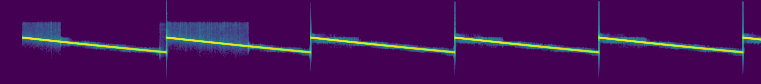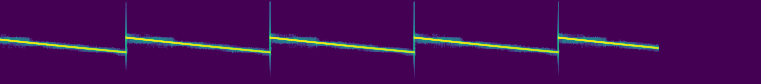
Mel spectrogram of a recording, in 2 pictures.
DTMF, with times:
none

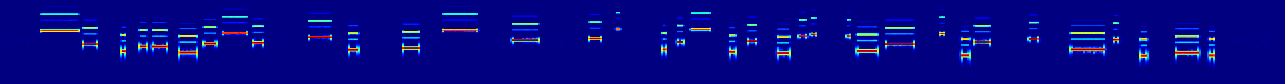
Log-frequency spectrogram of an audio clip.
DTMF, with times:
none

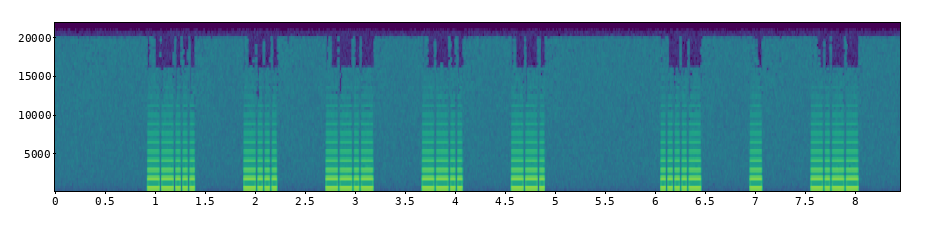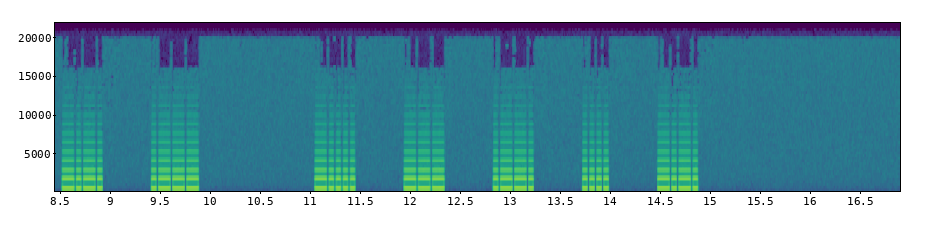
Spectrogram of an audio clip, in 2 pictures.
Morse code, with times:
0.9-4.9 7BQZG
6.1-9.9 4TYCJ
11.1-14.9 6OPHC

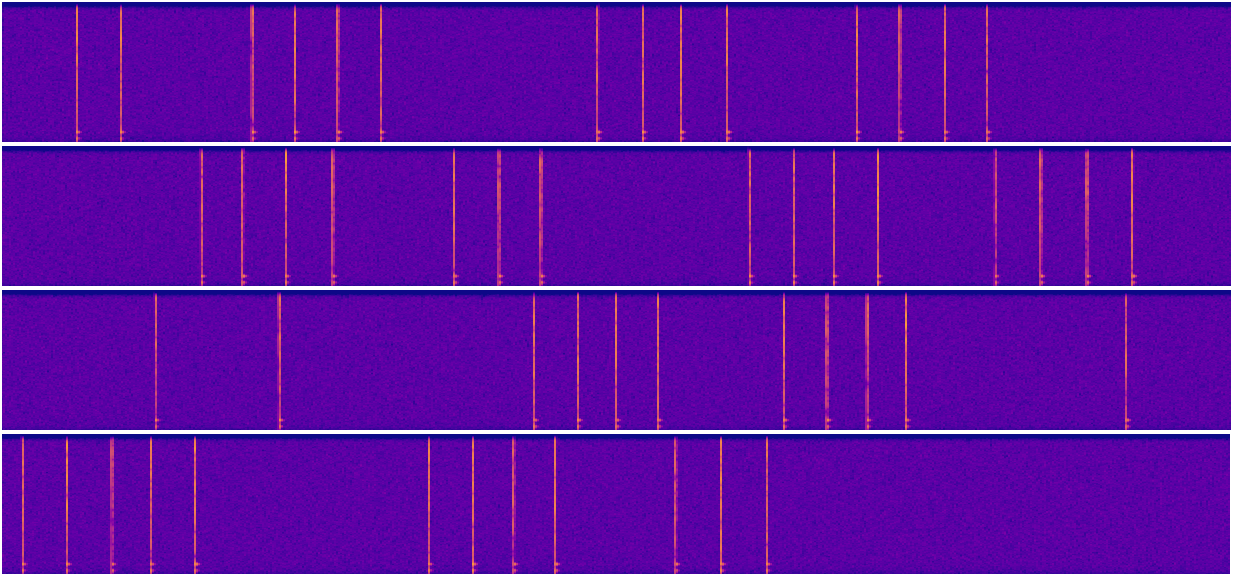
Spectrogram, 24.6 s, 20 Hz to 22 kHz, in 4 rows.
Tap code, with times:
0.4-5.0 IT
7.1-22.3 STATES

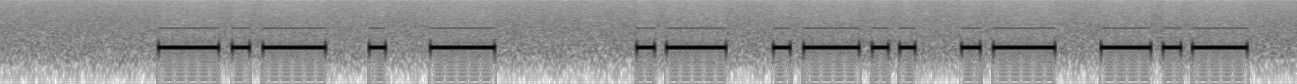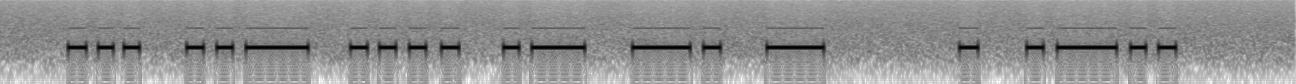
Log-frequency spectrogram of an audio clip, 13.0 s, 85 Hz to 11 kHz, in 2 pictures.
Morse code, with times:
0.8-2.5 KET
3.2-6.2 ALAK
6.8-10.6 SUHANT
11.3-12.4 EL

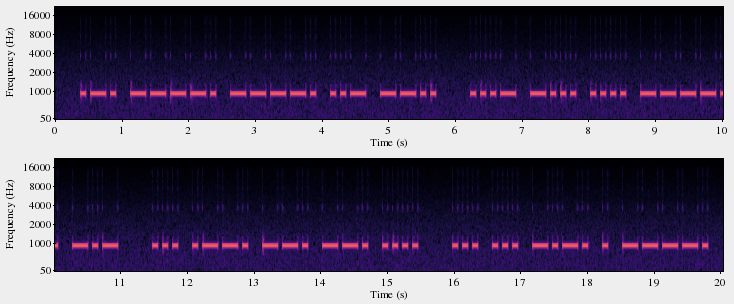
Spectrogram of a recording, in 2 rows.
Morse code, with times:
0.4-5.7 R99UZ
6.2-11.0 VBH9K
11.5-15.5 SPGGH
16.0-19.8 SSCE9

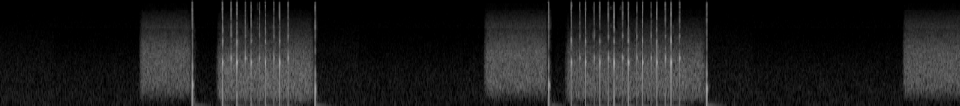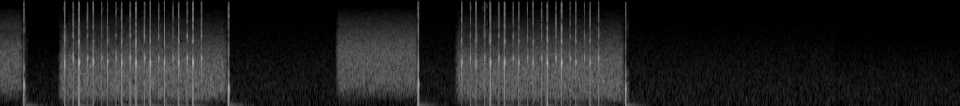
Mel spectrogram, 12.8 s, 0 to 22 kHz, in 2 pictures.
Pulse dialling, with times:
0.9-2.1 5
3.2-4.7 8
6.0-7.9 0
8.6-10.6 0

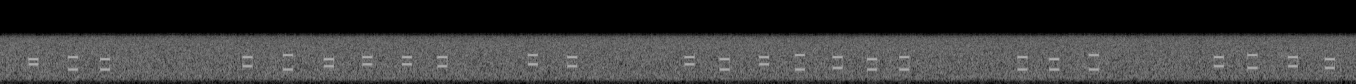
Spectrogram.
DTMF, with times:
0.3-1.1 *21
2.4-4.5 837008
5.3-5.8 #8
6.8-9.1 0103512
10.2-11.0 213
12.1-13.3 8684

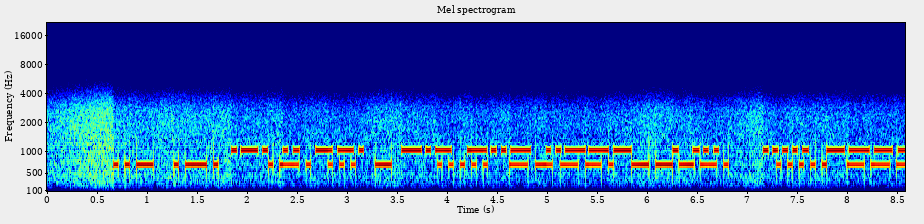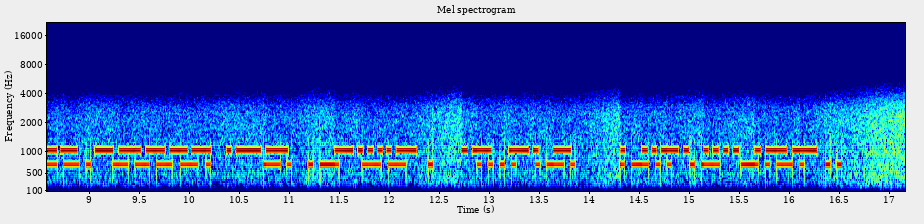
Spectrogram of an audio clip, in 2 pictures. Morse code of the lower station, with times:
0.7-1.7 UR
2.2-3.5 RST
3.9-6.8 599
7.3-10.2 599
10.7-12.4 NAME
12.9-13.9 HR
14.3-16.5 LACI

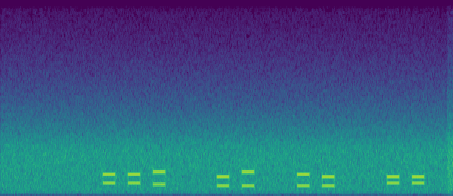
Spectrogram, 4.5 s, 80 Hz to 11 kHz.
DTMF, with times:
1.0-1.6 886
2.2-2.5 13
3.0-3.3 21
3.9-4.2 77

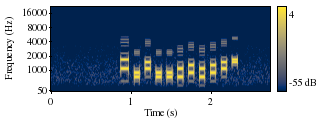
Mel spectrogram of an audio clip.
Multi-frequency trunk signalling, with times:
0.9-1.0 KP
1.0-2.2 191125259
2.3-2.3 ST

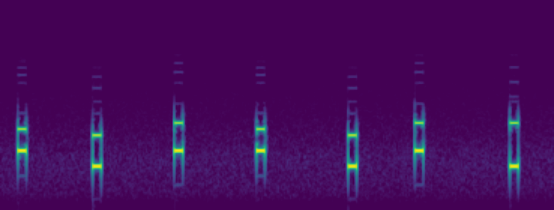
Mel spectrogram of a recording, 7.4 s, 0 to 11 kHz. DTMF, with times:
0.2-0.3 0
1.2-1.3 1
2.3-2.4 #
3.4-3.5 0
4.6-4.7 1
5.5-5.6 #
6.8-6.9 3

